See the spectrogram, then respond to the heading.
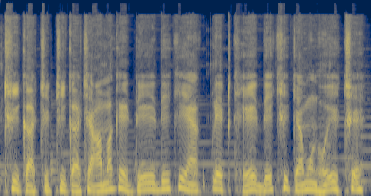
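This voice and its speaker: A man performs an old village elder in a cartoon moral tale, pitched well down. He is genial and familiar, fond of teasing younger folk. Faint music plays behind him. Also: fast talker, lightly acted. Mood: satisfied. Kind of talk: Bengali cartoon story voice acting.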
